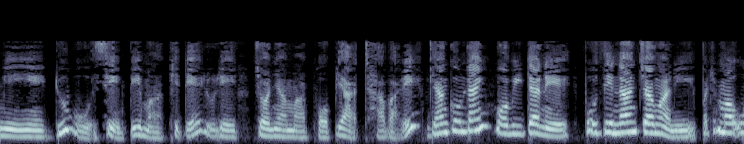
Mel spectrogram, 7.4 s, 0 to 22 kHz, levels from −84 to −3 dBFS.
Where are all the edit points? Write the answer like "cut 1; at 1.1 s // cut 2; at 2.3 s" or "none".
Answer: cut 1; at 4.2 s // cut 2; at 5.8 s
